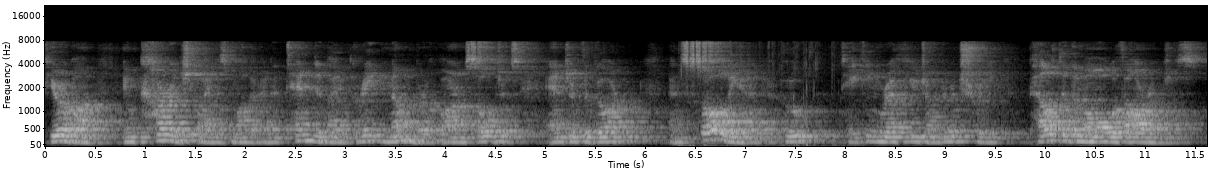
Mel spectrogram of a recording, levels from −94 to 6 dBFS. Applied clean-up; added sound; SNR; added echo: neural separator model SepFormer DNS4.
